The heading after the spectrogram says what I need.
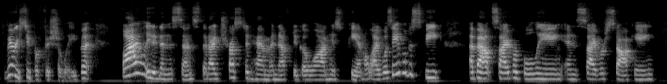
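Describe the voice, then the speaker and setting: Fast, bright-voiced woman livestreamer. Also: on the high side, animated. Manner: rambling, emphatic, many fillers and restarts. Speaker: YouTube commentary host. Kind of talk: casual livestream commentary.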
